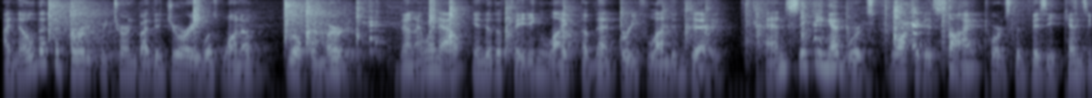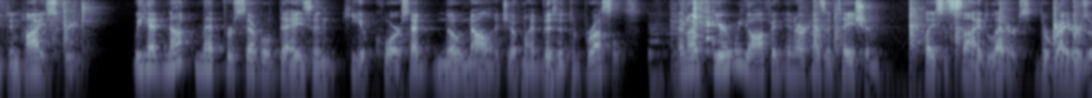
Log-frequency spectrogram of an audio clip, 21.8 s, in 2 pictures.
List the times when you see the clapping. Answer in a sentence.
You can hear the clapping from 0.5 to 8.6 s and from 18.9 to 21.7 s.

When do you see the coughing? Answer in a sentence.
You can hear the coughing from 3.4 to 4.6 s, from 7.8 to 9.5 s and from 17.4 to 18.1 s.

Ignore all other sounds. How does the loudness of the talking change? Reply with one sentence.
The volume of the talking stays about the same.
